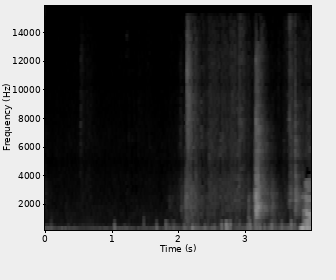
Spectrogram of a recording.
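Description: Shuffling footsteps and small knocks on a tile floor over a low steady hum, with two brief rustles in the second half.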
